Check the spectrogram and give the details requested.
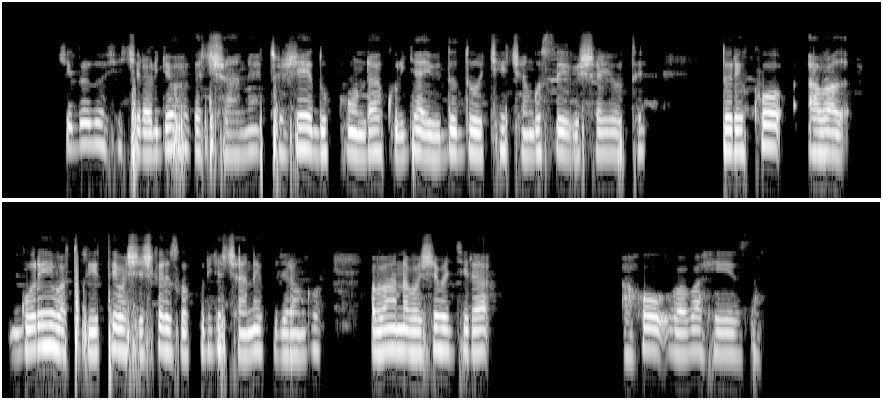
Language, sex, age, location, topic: Kinyarwanda, female, 36-49, Musanze, agriculture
